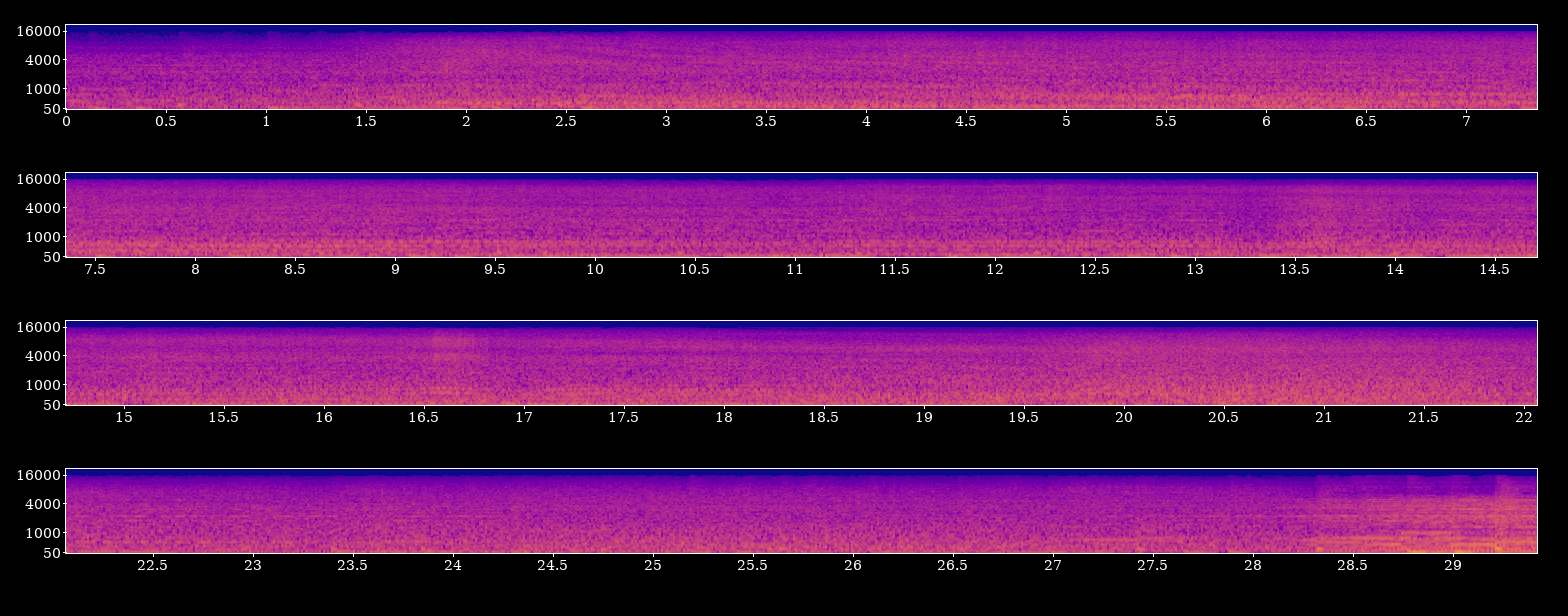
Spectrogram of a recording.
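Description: Background music mixed with the steady whine of a multirotor fishing drone's propellers; the whine's pitch wavers briefly about halfway through.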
